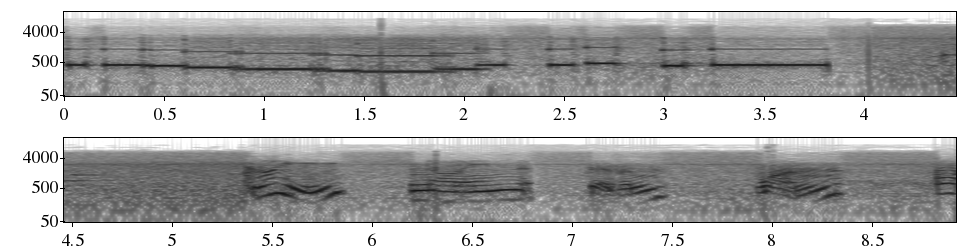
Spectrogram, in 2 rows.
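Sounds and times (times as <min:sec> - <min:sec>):
stepped electronic tones of a shortwave radio station: 0:00.0 - 0:04.8
hissing shortwave radio static: 0:03.8 - 0:08.9.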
